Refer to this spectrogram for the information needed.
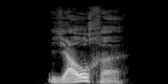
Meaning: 1. liquid manure 2. plant-based slurry used as a fertilizer 3. bad, foul-smelling liquid
- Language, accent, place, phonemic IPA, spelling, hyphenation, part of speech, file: German, Germany, Berlin, /ˈjaʊ̯xə/, Jauche, Jau‧che, noun, De-Jauche.ogg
